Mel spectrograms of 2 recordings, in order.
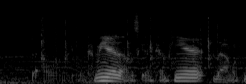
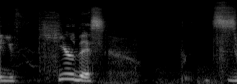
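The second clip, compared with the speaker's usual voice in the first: usual speaking voice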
